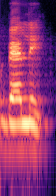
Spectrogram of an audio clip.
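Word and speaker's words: ballet: Manager और director of अ बैले, इसमें T silent है, रिमेंबर टी क्या है, इसमें साइलेंट है, टी नहीं पढ़ेंगे, बैलेट नहीं पढ़ेंगे।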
